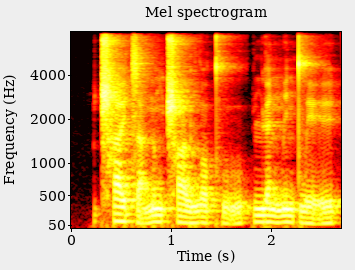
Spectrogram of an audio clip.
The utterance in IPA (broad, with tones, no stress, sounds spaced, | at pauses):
ʈ͡ʂʰ a˥ ɪ̯ t͡s ä̰˨˩ n̪ ʊ˥˧ ŋ ʈ͡ʂʰ ɑ˥˧ ʊ̯ ɻ w ɔ˥˩ kʰ ṵ˨˩˦ | n̪ ɥ ɛ˥˧ n m i˥˩ n t̪ w ḛ˨˩˦ ɪ̯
